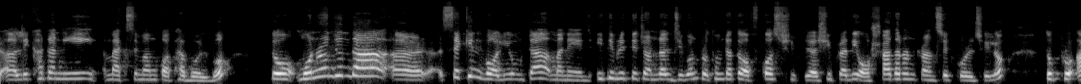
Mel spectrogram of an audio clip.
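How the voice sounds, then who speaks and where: A woman with a Bengali accent giving an academic talk, switching between Bengali and English, pausing often to think and restart. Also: high voice. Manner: thoughtful, often pauses with fillers and restarts. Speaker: guest lecturer on translation.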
